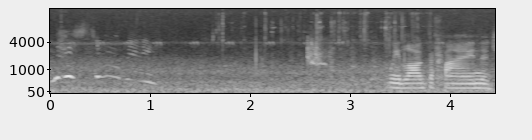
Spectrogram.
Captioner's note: crickets chirping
